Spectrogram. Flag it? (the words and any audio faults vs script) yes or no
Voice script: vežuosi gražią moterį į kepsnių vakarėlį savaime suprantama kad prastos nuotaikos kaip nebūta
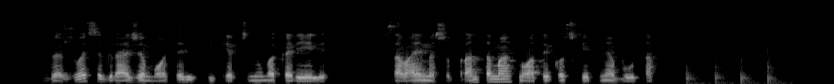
yes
